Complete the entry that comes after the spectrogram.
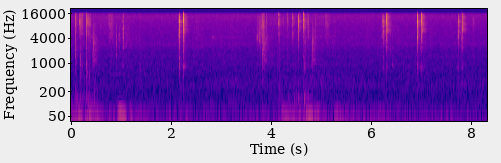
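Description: Fingertips press and click the keys of a black plastic laptop keyboard in irregular bursts of sharp, bright taps with short pauses between. A low, steady hum sits underneath the clicking.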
